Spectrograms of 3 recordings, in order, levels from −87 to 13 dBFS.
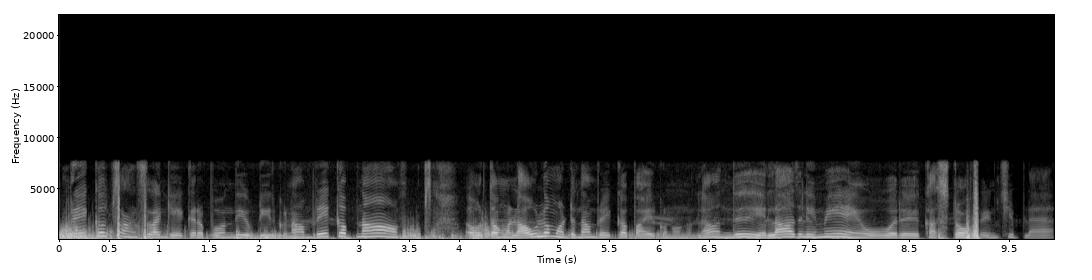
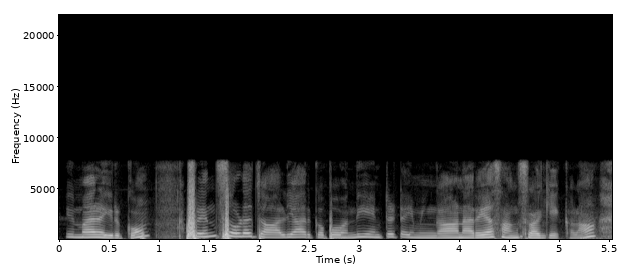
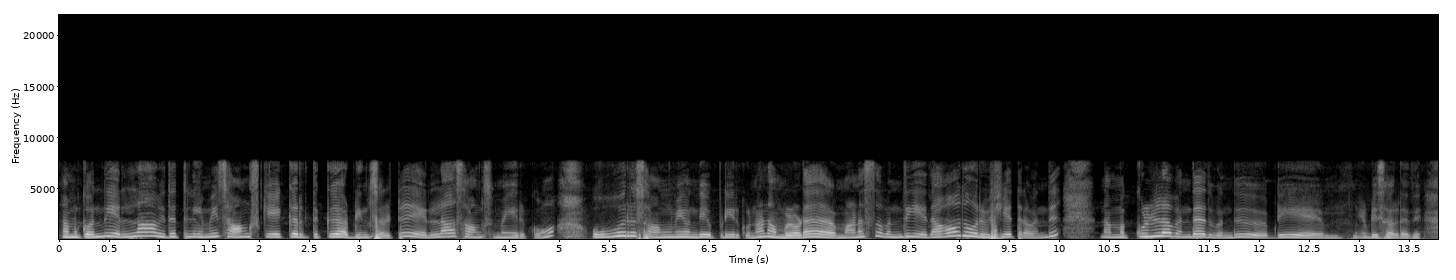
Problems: constant background noise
